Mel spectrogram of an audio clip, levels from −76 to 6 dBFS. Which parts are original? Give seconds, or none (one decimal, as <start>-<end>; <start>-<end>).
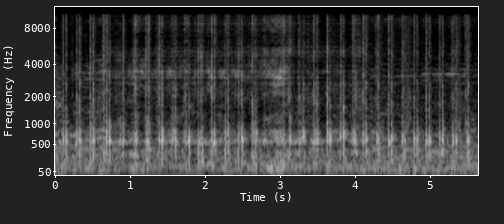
0.0-0.7; 4.1-5.6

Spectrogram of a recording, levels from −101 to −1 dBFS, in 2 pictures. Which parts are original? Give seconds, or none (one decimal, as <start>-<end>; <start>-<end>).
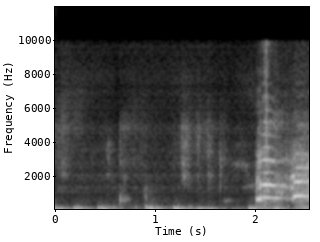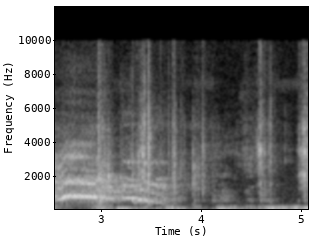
3.1-5.1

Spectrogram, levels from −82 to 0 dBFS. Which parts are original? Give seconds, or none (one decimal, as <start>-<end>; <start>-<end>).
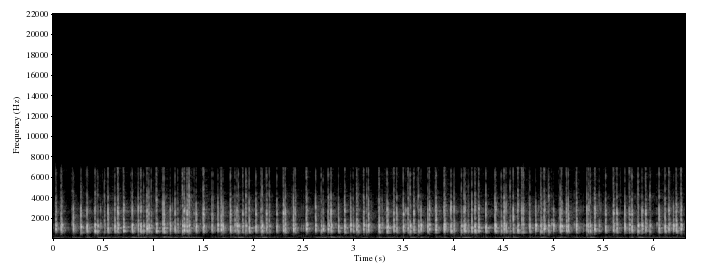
0.0-2.5; 4.2-4.7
